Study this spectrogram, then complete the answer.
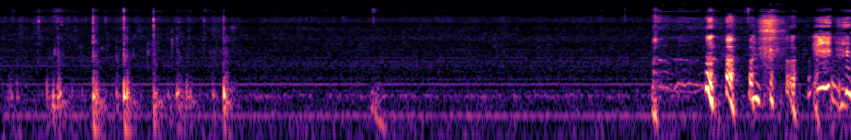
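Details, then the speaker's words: Costway tankless battery-ignition propane water heater, showerhead shutoff valve closed: irregular drips and trickles continue after shutoff; valve not sealing well and lets water dribble through. "not too well that's not the best valve in the world"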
